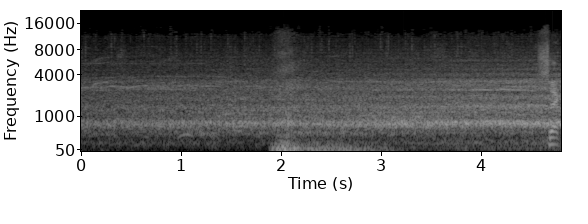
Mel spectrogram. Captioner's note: cheering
